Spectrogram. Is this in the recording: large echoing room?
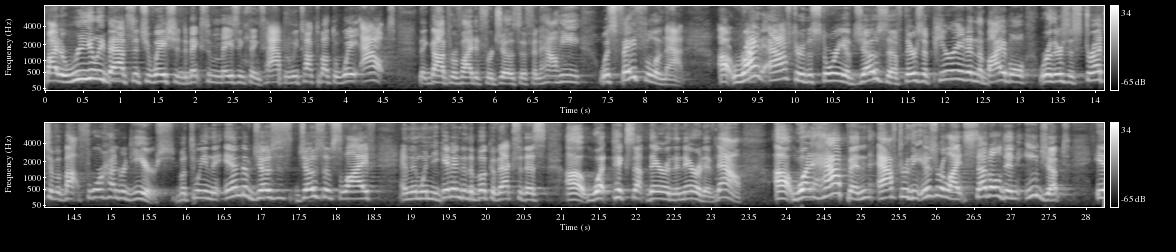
yes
